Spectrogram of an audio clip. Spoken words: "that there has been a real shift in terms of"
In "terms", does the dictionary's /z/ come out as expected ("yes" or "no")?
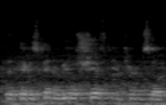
yes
